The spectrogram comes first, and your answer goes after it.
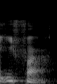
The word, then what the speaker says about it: Eva: তো ইফা নয়ম্যান, এটা উচ্চারণ কিন্তু ইফা, ঠিক আছে?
